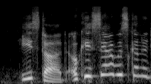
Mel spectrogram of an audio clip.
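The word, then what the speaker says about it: Ystad: My favorite story was the what the how do we pronounce that?" istad. Eastad.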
